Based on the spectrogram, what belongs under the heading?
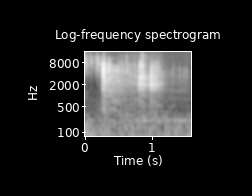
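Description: A player rolls the dice in front of them; the dice clatter across a table in a few quick rattling bursts, sharp, with small hard clicks trailing off as they settle.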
